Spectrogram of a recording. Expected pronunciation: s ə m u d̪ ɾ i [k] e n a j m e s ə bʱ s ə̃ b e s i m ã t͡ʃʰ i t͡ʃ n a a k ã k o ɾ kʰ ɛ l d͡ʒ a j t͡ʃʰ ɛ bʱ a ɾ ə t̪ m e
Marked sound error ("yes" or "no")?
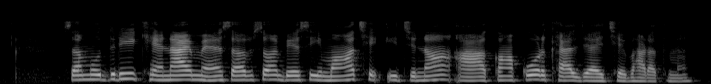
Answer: yes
